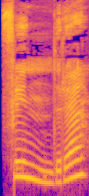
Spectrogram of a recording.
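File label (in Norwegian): "flyndre", Norwegian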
